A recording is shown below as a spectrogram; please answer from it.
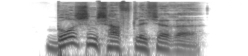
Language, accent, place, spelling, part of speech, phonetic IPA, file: German, Germany, Berlin, burschenschaftlichere, adjective, [ˈbʊʁʃn̩ʃaftlɪçəʁə], De-burschenschaftlichere.ogg
- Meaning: inflection of burschenschaftlich: 1. strong/mixed nominative/accusative feminine singular comparative degree 2. strong nominative/accusative plural comparative degree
